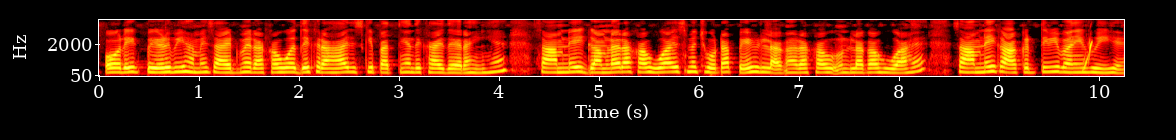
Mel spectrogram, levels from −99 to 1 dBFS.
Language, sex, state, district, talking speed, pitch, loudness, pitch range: Hindi, female, Maharashtra, Pune, 240 wpm, 230 Hz, -24 LUFS, 215-240 Hz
